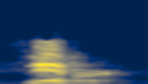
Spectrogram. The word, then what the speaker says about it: Weber: This guy is not named Weber. It's Vber. Vber. It's a German dude.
